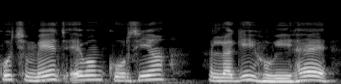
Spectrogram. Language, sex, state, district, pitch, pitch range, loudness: Hindi, male, Jharkhand, Ranchi, 190 Hz, 165-210 Hz, -13 LUFS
